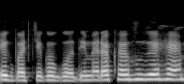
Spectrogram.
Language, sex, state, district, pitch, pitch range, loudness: Hindi, female, Bihar, Gaya, 210 Hz, 195-230 Hz, -15 LUFS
